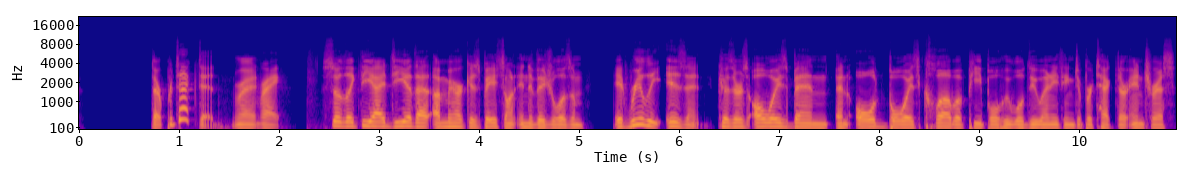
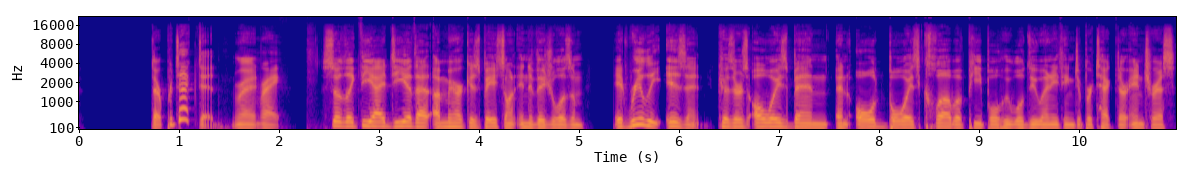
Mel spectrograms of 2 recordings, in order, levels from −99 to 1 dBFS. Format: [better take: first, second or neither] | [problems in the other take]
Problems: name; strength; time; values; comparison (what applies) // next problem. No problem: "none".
second | muffled; very; fading above 2.5 kHz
